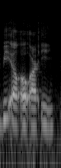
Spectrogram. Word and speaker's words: Blore: Which was Blair. Blar. I keep forgetting. – They'd be like, Blore. I was like, how do you spell that? But it's Blore.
